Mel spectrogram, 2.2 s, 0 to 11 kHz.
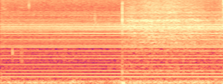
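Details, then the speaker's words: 1960s General Electric dual-speaker long-range tube radio, barn find, on full line voltage: at full volume only a steady low mains hum with no stations, tone control changing the hum pitch. "so there we go we have hum that's full volume that's definitely working and absolutely nothing tone control now the tone control changes the pitch of the hum so the tone control is working"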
